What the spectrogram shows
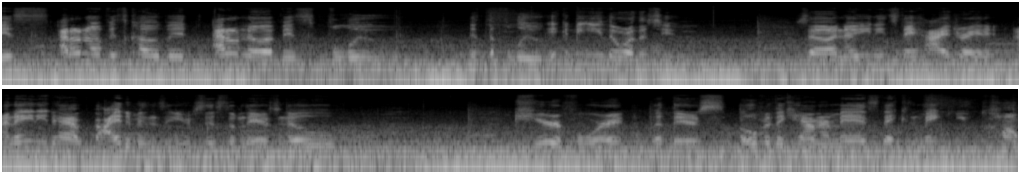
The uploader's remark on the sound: episode in the car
